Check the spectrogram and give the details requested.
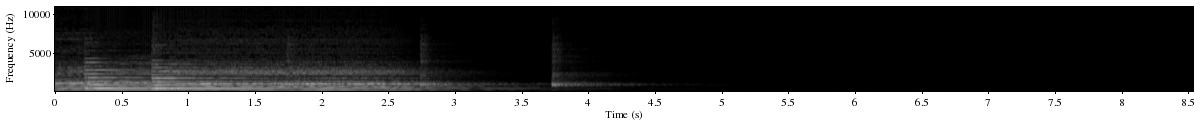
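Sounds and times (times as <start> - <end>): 
whole tone lower tenor piano notes: 0.0 - 2.8.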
